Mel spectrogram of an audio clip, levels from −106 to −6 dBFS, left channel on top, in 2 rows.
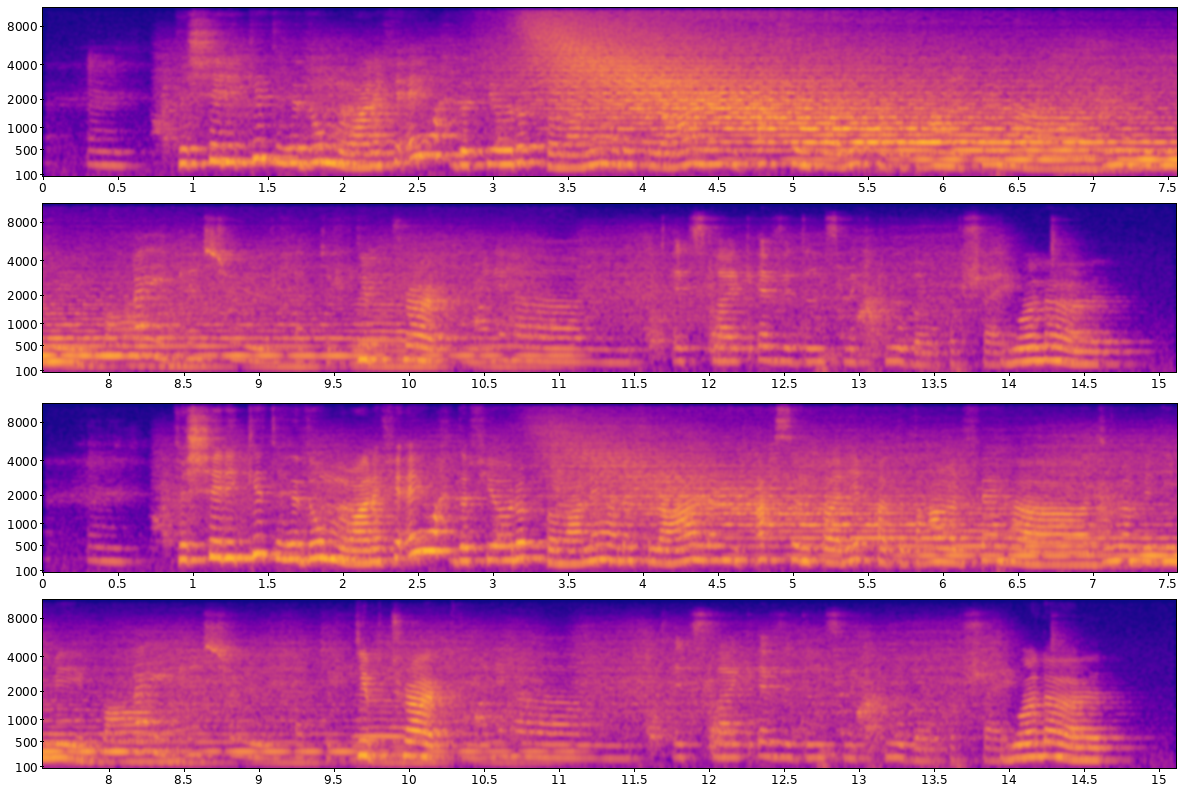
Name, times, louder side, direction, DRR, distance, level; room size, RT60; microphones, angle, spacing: sound 1, 0.7-14.0, right 2 dB, 60° right, 2.8 m, -45 dB
voice 1, 0.9-8.3 9.6-10.2 13.9-14.6, right 3 dB, 75° right, 6 dB, 0.7 m, -30 dB
sound 2, 3.1-11.1, left 7 dB, 75° left, 0.4 m, -30 dB
voice 2, 8.2-11.5 11.7-14.6, left 1 dB, 10° left, 4 dB, 0.5 m, -40 dB
5.4 x 3.8 x 5.5 m, 0.67 s
head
